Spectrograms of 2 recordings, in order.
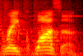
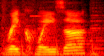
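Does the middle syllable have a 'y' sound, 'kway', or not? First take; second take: no y; kway. First: The middle syllable has no 'y' sound. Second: The middle syllable sounds like 'kway'. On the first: This follows the spelling. The speaker calls it right. "It's Rayquaza" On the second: This is how the show says it. The speaker calls it wrong. "I hate that. ... there would be a Y in his name if it was Rayquaza"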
